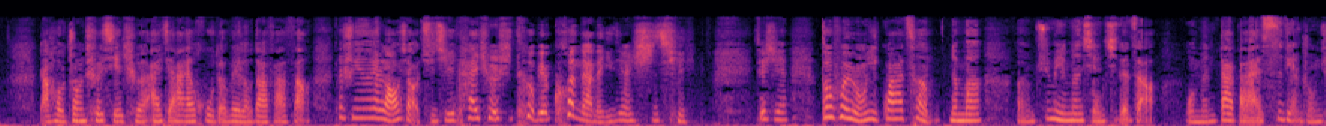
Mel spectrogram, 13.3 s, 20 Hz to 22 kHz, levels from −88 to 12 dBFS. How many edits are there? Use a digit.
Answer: 2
